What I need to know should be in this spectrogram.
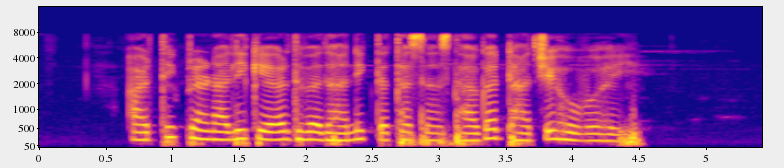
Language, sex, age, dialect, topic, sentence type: Magahi, female, 31-35, Southern, banking, statement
